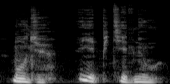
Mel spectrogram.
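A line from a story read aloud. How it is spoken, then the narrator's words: Sobbing. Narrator (French): sanglota Ursule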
